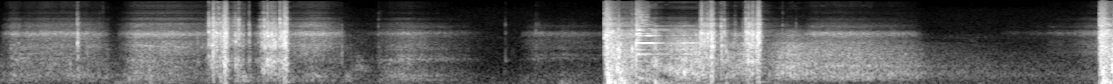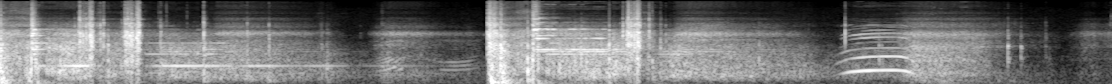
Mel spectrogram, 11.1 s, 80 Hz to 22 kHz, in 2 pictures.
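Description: Kel-Tec KSG pump shotgun firing slugs on a 3-gun competition stage, with sharp, loud shots in tight clusters separated by pauses, interspersed with metallic racking and clanks, plus a brief bird-like chirp near the end.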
